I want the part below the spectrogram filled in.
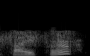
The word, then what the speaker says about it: Pipher: So I am so delighted to have Mary Pfeiffer, Pipher here. See, I almost said it wrong again, but Mary told me that it's like Pfeiffer,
